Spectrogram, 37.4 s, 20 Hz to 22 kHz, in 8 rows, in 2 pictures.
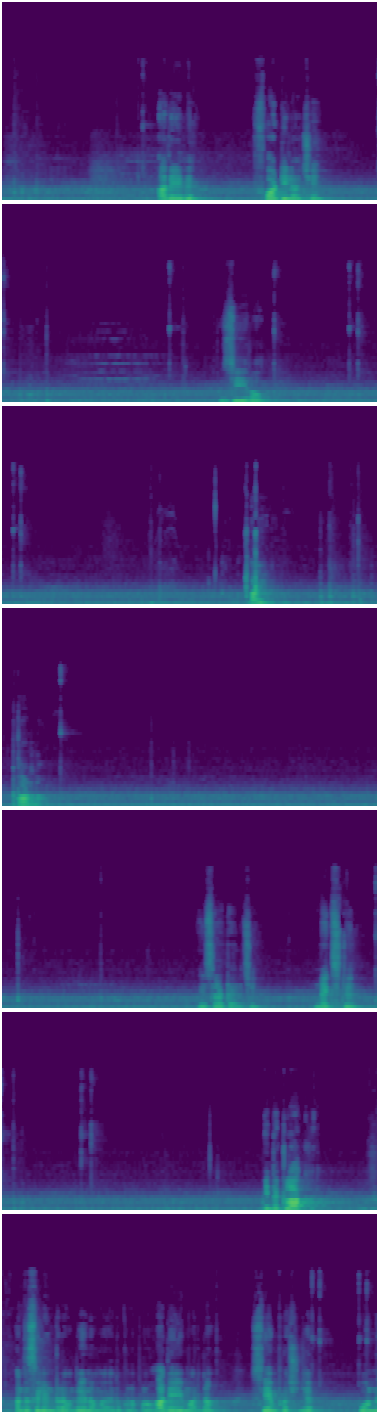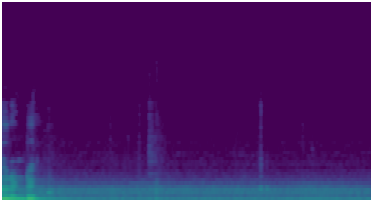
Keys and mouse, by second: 1.7-3.5 drag, 6.6-9.4 drag, 12.3 i, 14.7-16.5 drag, 24.3-26.0 right drag, 31.9-34.5 drag.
